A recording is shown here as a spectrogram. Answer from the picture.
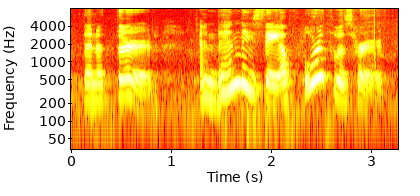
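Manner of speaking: lilting read-aloud storybook voice; cosy bedtime storyteller, rhythmic; story narration. A narrator's reading. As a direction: read the rhymes to children, bouncing the beat. Reads rhyming picture book aloud.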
